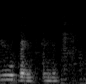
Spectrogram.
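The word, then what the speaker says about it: Eubacteria: यू बैक्टीरिया के अंदर ई क्या रहेगा, साइलेंट रहेगा, उसको क्या बोला जाता है, यू बैक्टीरिया।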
